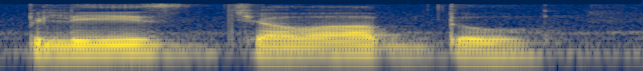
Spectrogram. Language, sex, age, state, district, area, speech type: Urdu, male, 18-30, Delhi, South Delhi, urban, read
